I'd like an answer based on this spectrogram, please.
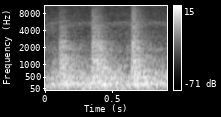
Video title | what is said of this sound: STOBE THE HOBO 20 LIVINGSTON 2 GILLETE#1 TRAINHOPPING | you notice that it's empty I knock it on the outside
